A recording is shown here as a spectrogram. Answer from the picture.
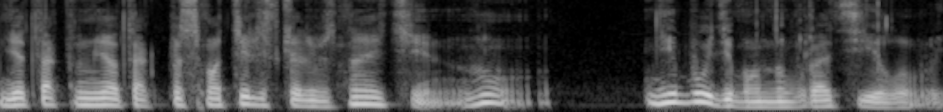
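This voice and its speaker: Recorded dry and close with no echo, a man speaks at a medium pitch with lively intonation. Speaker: journalist. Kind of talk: radio talk show discussion. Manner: hesitant, many filler sounds.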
